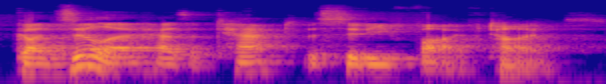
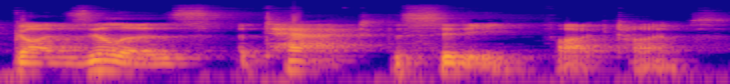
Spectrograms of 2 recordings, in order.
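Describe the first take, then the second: First: The word has is said as a separate word. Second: The word has is reduced to an S sound.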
